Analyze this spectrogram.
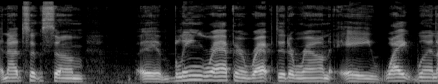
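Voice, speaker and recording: A woman's fairly low voice at a moderate pace, an ordinary speaking voice with lively intonation. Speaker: DIY decor YouTuber. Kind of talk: casual tutorial walkthrough.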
